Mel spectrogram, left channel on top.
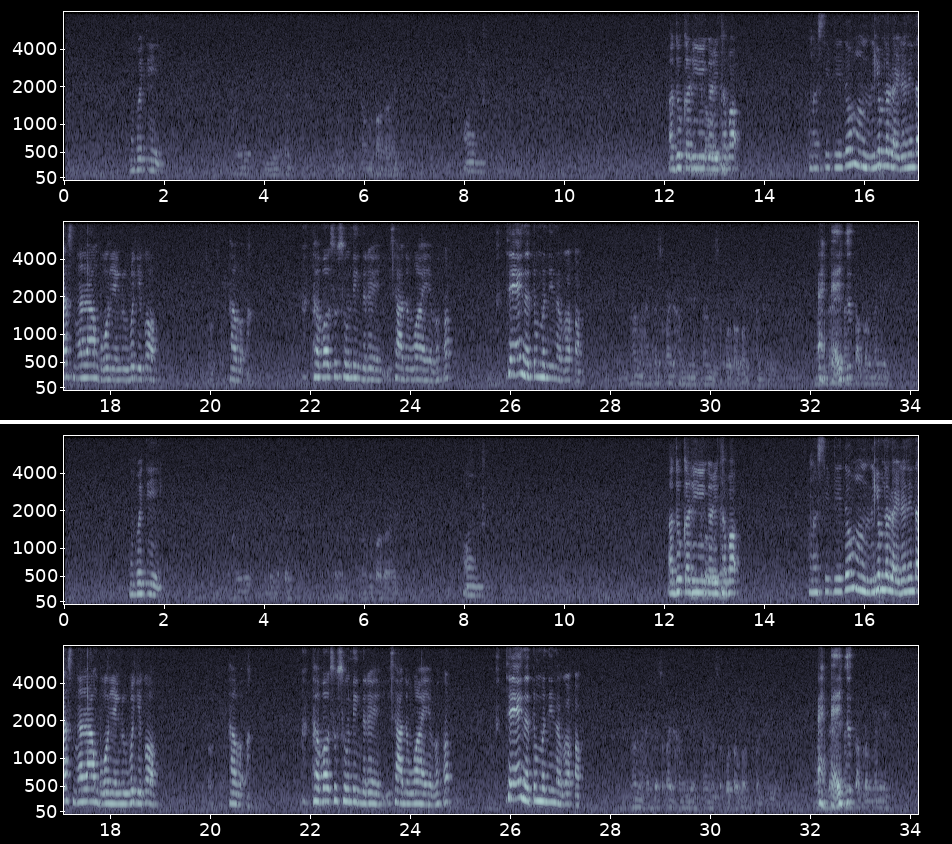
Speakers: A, on the right; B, on the left.
A: ꯅꯈꯣꯏꯗꯤ
B: ꯎꯝ ꯑꯩꯈꯣꯏꯗꯤ ꯏꯊꯟꯗꯤ ꯅꯠꯇꯦ ꯑꯩꯈꯣꯏ ꯏꯅꯥꯎꯅꯨꯄꯥꯒ ꯑꯩ
A: ꯑ ꯑꯗꯨ
B: ꯉꯁꯤꯗꯤ
A: ꯀꯔꯤ
B: ꯀꯩꯗꯧꯔꯅꯤ
A: ꯀꯔꯤ ꯊꯕꯛ ꯉꯁꯤꯗꯤ ꯑꯗꯨꯝ ꯌꯨꯝꯗ ꯂꯩꯔꯅꯤꯗ ꯑꯁ ꯉꯔꯥꯡꯐꯥꯎ ꯌꯦꯡꯂꯡꯨꯕꯒꯤꯀꯣ
B: ꯑꯠꯆꯥ ꯑꯠꯆꯥ
A: ꯊꯕ
B: ꯎꯝ
A: ꯊꯕꯁꯨ
B: ꯎꯝ
A: ꯁꯨꯅꯤꯗ꯭ꯔ ꯦ ꯏꯁꯥꯗꯣ ꯋꯥꯏꯑꯦꯕ
B: ꯎꯝ
A: ꯁꯦ ꯑꯩꯅ ꯇꯨꯝꯕꯅꯤꯅꯀꯣ
B: ꯎ ꯅꯪꯅ ꯍꯥꯏꯗ꯭ꯔꯁꯨ ꯑꯩ ꯈꯪꯉꯤꯅꯦ ꯅꯪꯅ ꯁꯞꯄꯣꯔꯠ ꯇꯧꯕ ꯀꯟꯇ꯭ꯔꯤꯗ ꯉꯝꯗ꯭ꯔꯦ
A: ꯑꯦ ꯑꯩ
B: ꯅꯪ ꯀꯥꯞꯂꯝꯒꯅꯤ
